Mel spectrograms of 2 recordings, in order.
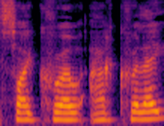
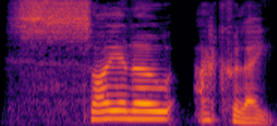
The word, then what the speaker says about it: cyanoacrylate: is their super glue is it psychroacrylate is that how you say no sin cycles cyanoacrylate ca that's how you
